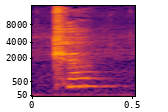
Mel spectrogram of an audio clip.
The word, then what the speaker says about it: que: l'avez vu ça fait que on ne prononce pas le U et le E se prononce e ça fait que attention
